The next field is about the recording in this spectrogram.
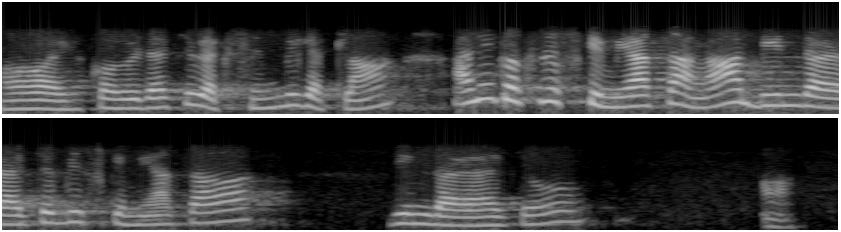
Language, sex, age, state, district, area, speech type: Goan Konkani, female, 60+, Goa, Bardez, rural, conversation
